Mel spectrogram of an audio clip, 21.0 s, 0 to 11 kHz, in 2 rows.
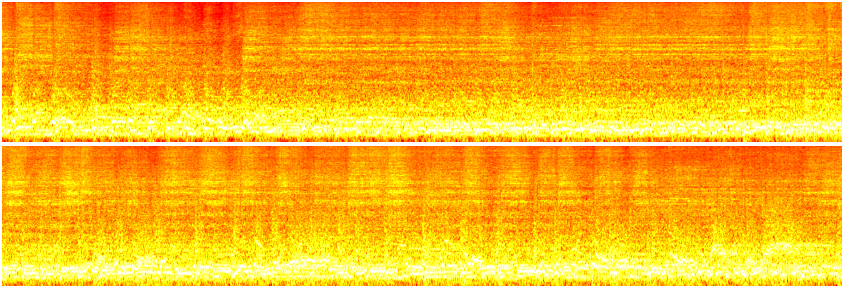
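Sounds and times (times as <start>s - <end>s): hardcore band playing loudly: 0.0s - 21.0s.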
